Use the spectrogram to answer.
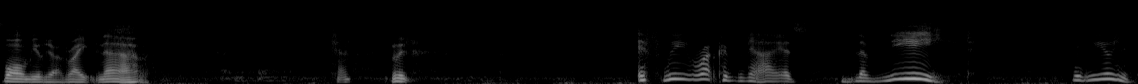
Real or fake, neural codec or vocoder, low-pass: fake; codec, 16 kHz in and 24 kHz out, 0.4 kbps, LongCat-Audio-Codec, four codebook decoder; 7.2 kHz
